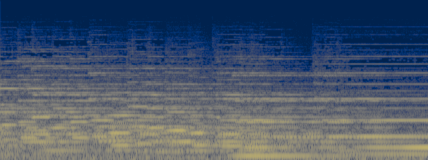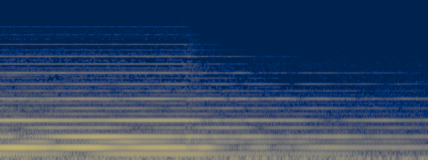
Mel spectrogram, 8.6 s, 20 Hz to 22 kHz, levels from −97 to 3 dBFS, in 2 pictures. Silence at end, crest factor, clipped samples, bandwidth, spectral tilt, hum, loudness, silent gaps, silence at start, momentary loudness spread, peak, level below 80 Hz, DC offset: 0 s; 12 dB; under 0.1%; 8.6 kHz; -6.5 dB/octave; none; -27 LUFS; none; 0 s; 16 LU; -14 dBFS; -44 dBFS; under 0.1%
